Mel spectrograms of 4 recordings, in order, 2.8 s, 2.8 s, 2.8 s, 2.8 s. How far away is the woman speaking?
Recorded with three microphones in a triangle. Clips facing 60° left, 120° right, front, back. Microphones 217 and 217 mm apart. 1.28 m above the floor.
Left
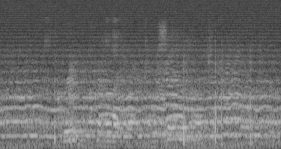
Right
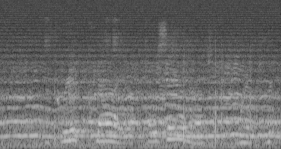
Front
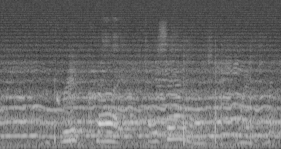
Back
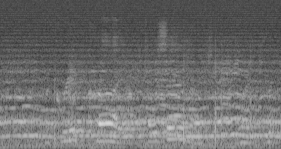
About 8.5 m.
